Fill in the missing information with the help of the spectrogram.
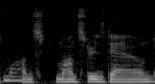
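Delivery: a real adolescent voice crack. Real, not acted. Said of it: "Sorry for the voice crack".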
